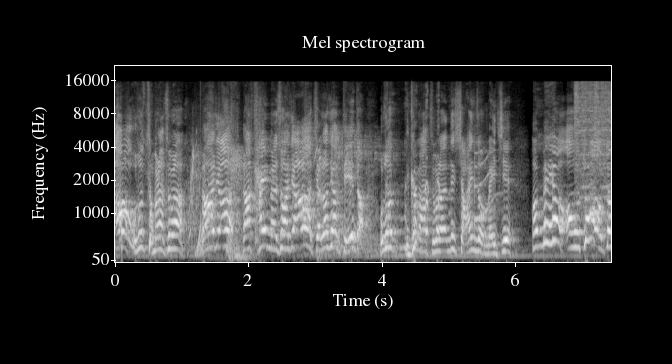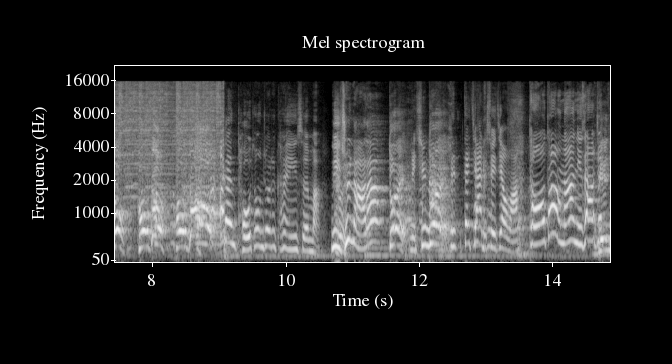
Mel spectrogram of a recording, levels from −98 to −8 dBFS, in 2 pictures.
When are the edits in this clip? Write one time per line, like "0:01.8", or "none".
0:09.1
